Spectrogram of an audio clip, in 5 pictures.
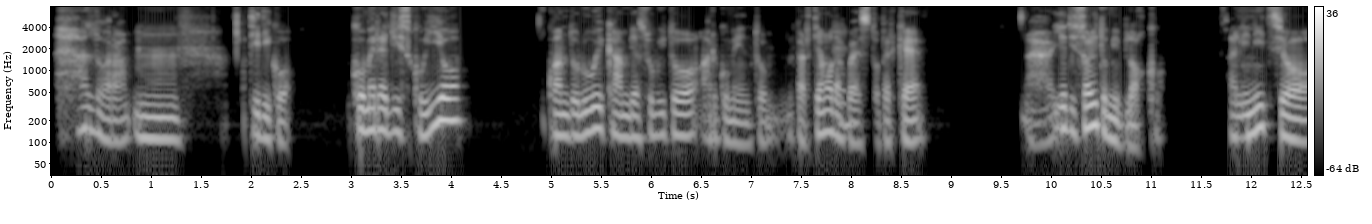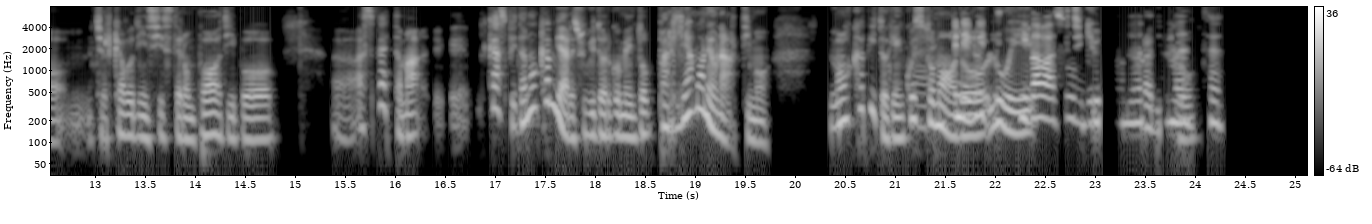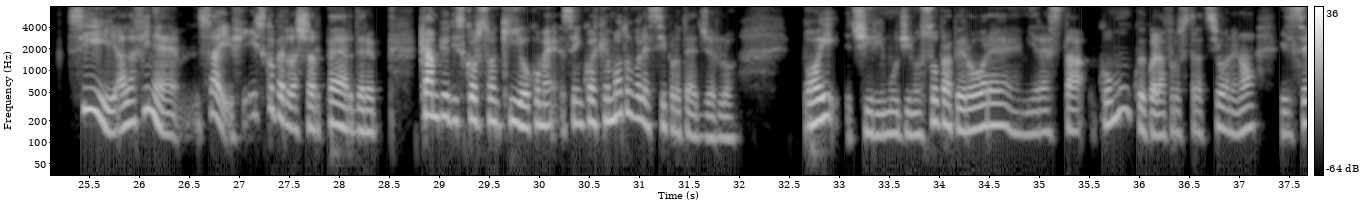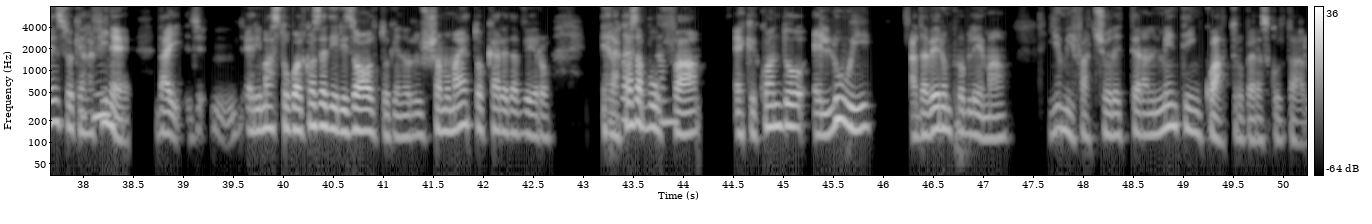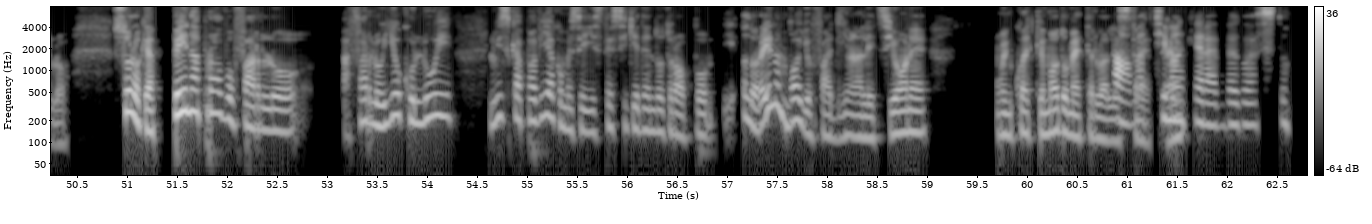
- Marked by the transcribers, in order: sigh; exhale; tapping; unintelligible speech
- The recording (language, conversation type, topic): Italian, advice, Come posso affrontare un amico che evita conversazioni importanti?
